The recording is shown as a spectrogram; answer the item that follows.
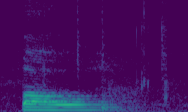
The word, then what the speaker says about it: bal: Spelled the same, just the only difference is ball has two L's and ball has one A, one L, and then of course the A sounds different.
